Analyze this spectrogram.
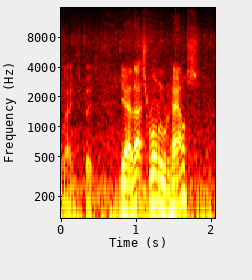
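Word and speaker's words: Huis: please yeah that's Ronald house it's funny actually because his name is spelled h-u-i-s yeah he's obviously the dust version as I said to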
